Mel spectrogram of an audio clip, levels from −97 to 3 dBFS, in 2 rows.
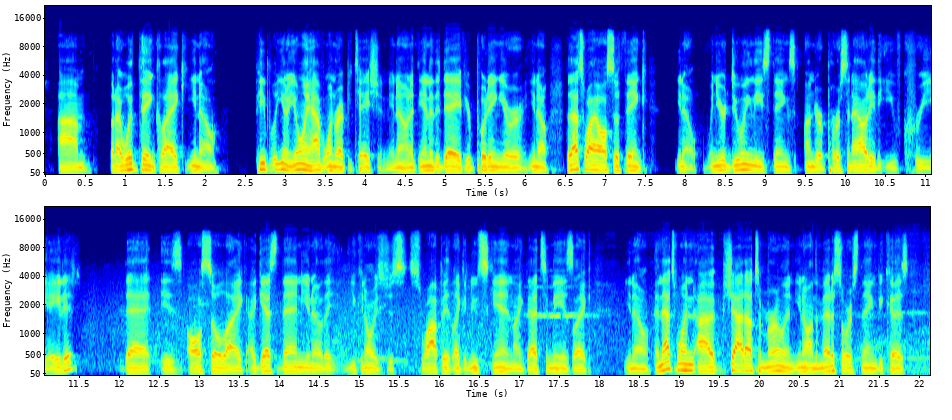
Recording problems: train or aircraft noise; faint; from 12 s on; 25 dB below the speech

